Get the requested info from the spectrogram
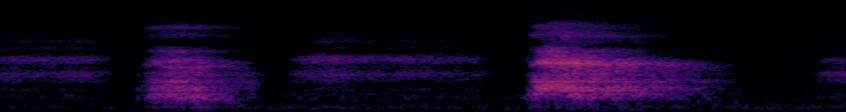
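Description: A man sniffing a glass of cider twice through his nose to take in its aroma, the second sniff longer and louder.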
